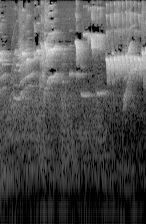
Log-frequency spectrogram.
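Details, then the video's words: Male canary, an older bird, resuming song practice after its moult: rapid twitters, clear whistled tones at changing pitch, then a sustained high rattling trill through the final second. "Kanarienvogel singt"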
